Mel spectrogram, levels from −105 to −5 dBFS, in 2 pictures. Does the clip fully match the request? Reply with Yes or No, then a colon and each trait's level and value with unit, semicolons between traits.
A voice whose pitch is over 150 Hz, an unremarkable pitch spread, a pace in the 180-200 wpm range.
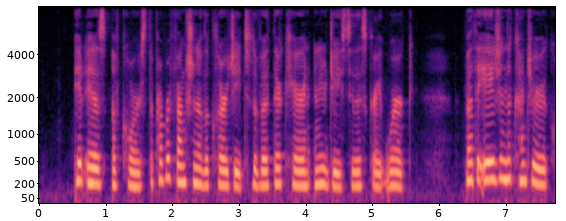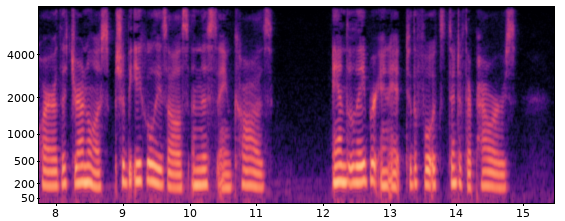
Yes: high, 190 Hz; average, 3.6 semitones; average, 185 wpm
